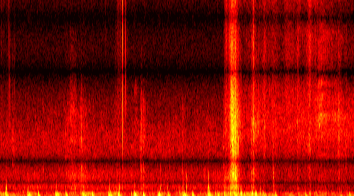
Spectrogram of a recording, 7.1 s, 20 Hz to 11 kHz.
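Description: Quick soft thumping beats, roughly 120 a minute, with a brief rustle midway and steady hum behind; a fast heartbeat.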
